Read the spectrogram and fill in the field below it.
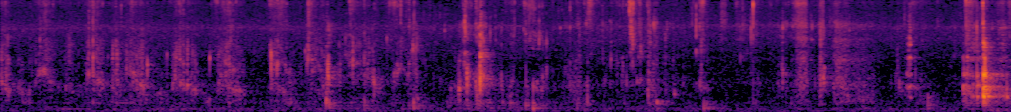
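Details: Lucy, a pet dog, chews cookies with a steady run of soft crunches and short bites, ending in one louder sharp snap.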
